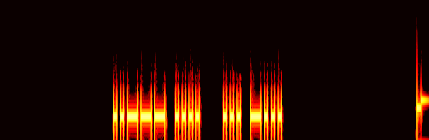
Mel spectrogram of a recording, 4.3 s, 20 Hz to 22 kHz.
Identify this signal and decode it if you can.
Morse code, heard as a keyed tone, about 36 wpm, 700 Hz. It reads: 2H SB
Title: Winter Field Day Exchanges Encore 35wpm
